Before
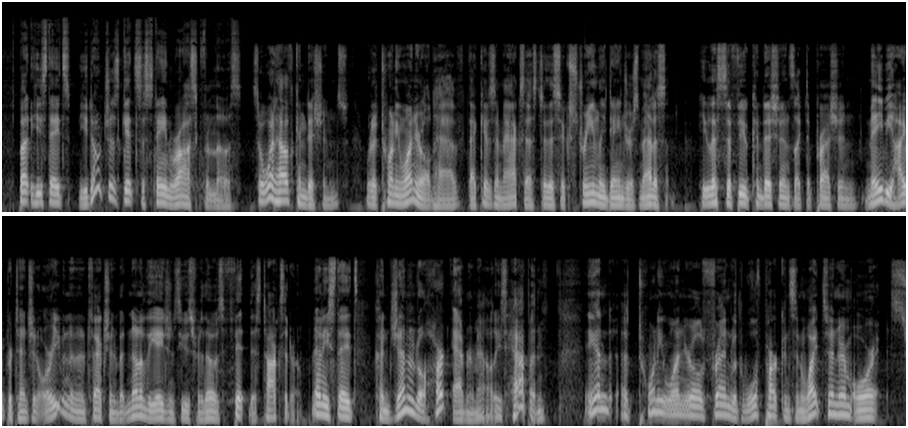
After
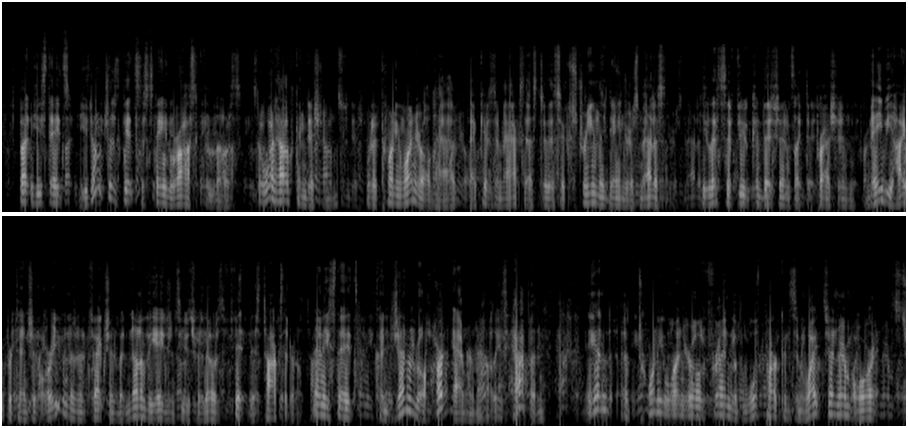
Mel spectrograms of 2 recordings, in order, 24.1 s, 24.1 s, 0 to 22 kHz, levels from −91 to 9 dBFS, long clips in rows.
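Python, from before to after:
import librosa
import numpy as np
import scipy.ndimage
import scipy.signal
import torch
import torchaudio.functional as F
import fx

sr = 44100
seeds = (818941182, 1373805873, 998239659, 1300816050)

y = fx.lowpass(x, sr, hz=3300.0, slope=6, at=(5.14, 5.62))
y = fx.filter_lfo_bandpass(y, sr, shape='square', hz=9.6, low_hz=950.0, high_hz=2400.0, q=1.8)
y = fx.echo_feedback(y, sr, ms=583, feedback_pct=20, wet_db=-20.5)
y = F.gain(torch.from_numpy(y), -2.0).numpy()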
